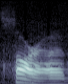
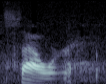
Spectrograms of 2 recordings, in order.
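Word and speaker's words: Sauratown: do most of the sour town trail tomorrow s-a-u-r-a-t-o-w-n and as i've been told the locals pronounce it not sorrow but sour dear i've scared up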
